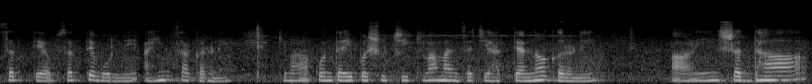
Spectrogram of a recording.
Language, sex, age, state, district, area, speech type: Marathi, female, 30-45, Maharashtra, Nanded, rural, spontaneous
